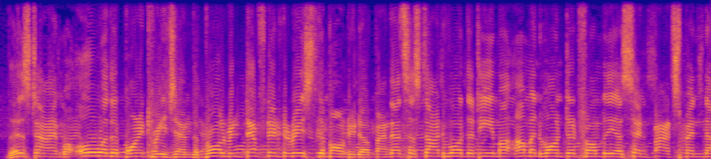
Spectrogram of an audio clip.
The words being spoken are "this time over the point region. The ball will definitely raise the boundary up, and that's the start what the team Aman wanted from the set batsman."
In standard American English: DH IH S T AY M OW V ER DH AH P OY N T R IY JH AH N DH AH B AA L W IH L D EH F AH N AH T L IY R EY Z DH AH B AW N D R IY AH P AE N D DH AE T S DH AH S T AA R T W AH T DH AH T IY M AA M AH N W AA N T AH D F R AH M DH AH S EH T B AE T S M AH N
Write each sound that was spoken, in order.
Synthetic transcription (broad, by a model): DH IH S T AY M OW V ER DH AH P OY N T R IY JH AH N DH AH B AA L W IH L D EH F AH N AH T L IY R EY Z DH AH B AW N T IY AH P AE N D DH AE T S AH S T AA R T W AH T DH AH T IY M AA M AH N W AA N T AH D F R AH M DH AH S EH T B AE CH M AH N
